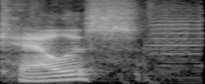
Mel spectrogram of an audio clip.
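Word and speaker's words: Kalas: Actually, it's pronounced Kalis.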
